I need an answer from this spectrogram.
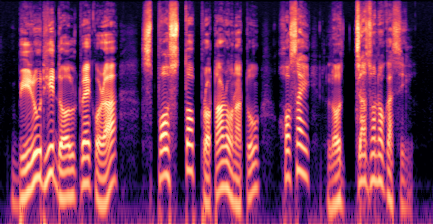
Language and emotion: Assamese, disgusted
